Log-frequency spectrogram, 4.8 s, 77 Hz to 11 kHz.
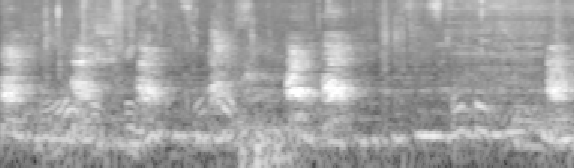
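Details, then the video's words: Five-week-old Cane Corso puppies, recorded 10 April 2011, give short high whining yelps in quick bursts, several per second, some rising and falling, over steady German speech. "Die Cane Corso Welpen mit 5 Wochen"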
